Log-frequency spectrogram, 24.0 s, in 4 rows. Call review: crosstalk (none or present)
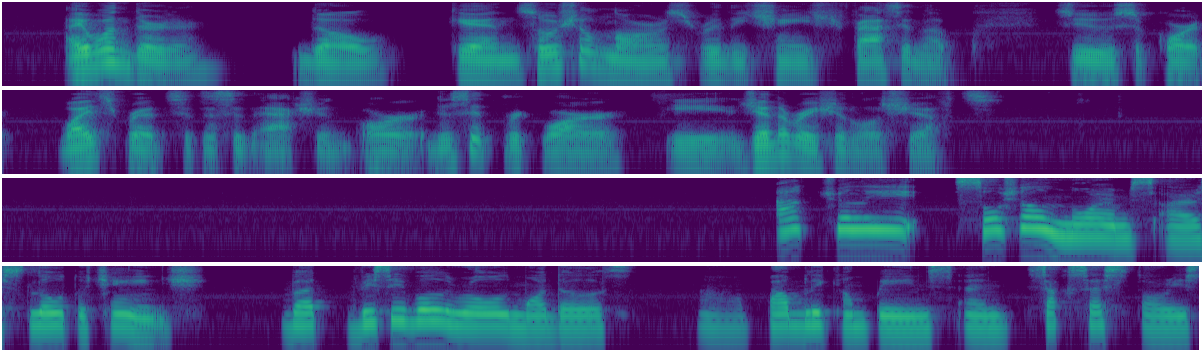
none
